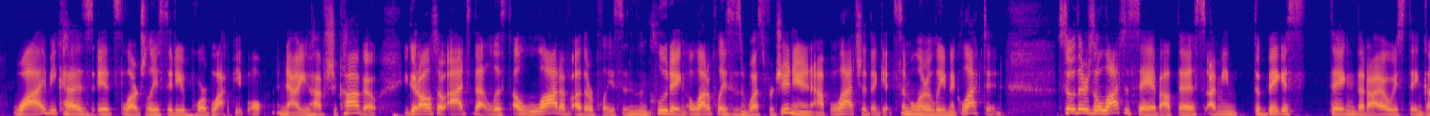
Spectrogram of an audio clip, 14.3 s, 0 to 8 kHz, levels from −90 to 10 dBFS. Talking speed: 240 wpm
